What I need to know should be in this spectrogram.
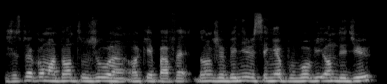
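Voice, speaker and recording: A man's voice: fairly high pitch, level tone, fairly quick, darkish tone. A man speaking at an online church conference, greeting and blessing people with frequent hesitations.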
